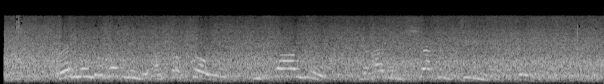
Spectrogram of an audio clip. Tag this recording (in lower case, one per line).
speech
